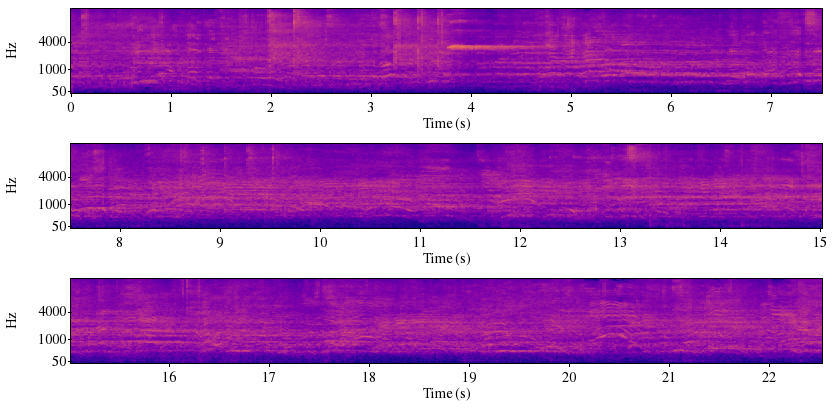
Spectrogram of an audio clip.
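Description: Wrestlers' feet thud and scuff on a mat.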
